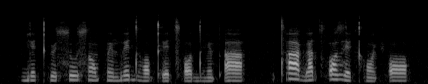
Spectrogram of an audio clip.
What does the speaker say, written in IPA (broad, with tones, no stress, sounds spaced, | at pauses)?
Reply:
ɡ e˨ kʰ ʉ˨ s u˨ s ɔ̃˨ p ẽ˨ b e˦ dʱ ɔ˨ kʼ e˨ t͡sʼ ɔ˨ dʱ ẽ˨ pʼ a˦ | tʰ a˦˨ ɡ a˦ t͡sʼ ɔ˦ z e˨ kʰ ɔ̃˨ t͡ʃʼ ɔ˦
